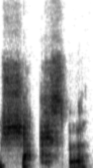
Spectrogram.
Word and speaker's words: Shakespeare: He pronounced his name Shaxper. Not that that proves anything, but it was Shaxper.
